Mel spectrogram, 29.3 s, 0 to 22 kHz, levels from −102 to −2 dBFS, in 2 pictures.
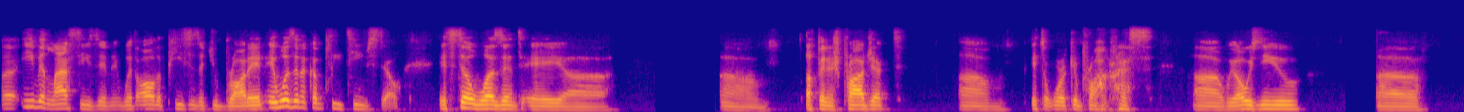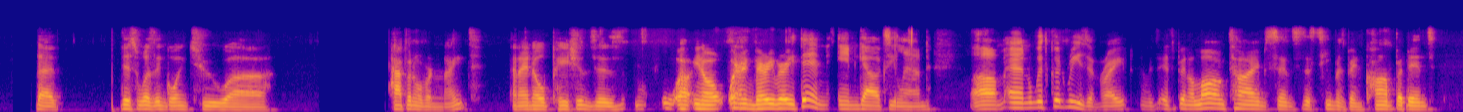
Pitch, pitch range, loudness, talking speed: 125 Hz, 115-140 Hz, -27 LUFS, 160 wpm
